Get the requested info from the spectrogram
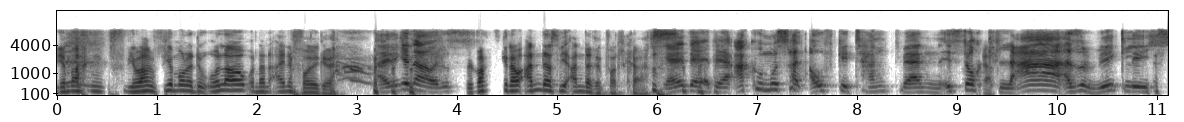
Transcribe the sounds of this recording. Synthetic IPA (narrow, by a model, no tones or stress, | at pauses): viːɐmaχn̩viːɐmaχn̩fiːɐmoːnatəʔuːɐlaʊpʊntd̥anʔaɪnəfɔlɡəaɪɡənaʊdasviːɐmaχn̩ɛsɡ̥ənaʊʔandɐsv̥iːʔandəʁəpʰɔtkʰa̰ːsjaːdeːɐdeːɐʔakʰumʊshaltʔaʊfɡ̥ətʰaŋk̚tv̥eːɐdn̩ɪstd̥ɔχkʰlaːɐʔalzovɪɐklɪç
